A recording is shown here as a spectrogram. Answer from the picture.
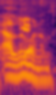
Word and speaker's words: aluminum: We You say aluminum. We say aluminium.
